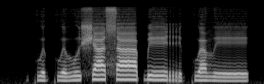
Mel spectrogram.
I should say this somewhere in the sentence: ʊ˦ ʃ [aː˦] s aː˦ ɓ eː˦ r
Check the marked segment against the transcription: incorrect: a˦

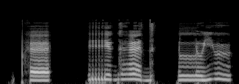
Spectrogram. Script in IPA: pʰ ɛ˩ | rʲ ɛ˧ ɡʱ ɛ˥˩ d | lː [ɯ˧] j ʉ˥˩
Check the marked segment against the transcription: incorrect: ɯ˩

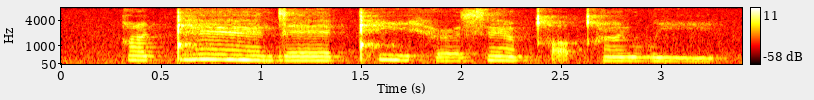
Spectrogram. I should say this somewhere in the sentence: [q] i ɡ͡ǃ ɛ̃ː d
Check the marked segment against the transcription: correct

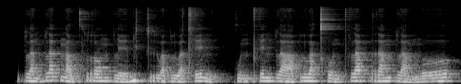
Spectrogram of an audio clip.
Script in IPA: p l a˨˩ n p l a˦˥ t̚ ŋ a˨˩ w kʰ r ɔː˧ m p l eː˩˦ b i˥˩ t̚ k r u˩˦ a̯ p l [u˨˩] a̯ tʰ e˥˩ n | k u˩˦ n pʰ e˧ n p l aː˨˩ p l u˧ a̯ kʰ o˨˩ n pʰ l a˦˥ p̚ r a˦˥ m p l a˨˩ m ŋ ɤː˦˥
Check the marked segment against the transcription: correct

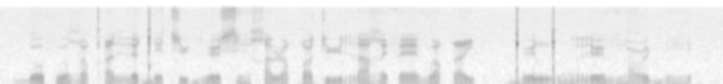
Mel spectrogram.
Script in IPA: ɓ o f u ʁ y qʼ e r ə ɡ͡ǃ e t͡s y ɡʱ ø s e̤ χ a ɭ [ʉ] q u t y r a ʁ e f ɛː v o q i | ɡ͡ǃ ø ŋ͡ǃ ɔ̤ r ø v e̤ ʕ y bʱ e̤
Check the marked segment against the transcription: incorrect: ø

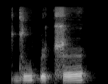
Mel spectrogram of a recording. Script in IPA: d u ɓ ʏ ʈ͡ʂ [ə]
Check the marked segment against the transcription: correct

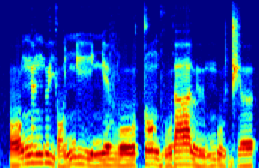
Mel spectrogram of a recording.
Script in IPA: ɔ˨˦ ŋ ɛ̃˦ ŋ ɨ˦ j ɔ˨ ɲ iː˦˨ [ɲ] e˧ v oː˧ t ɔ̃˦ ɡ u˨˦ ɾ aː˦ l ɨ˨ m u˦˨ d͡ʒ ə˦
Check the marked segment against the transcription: correct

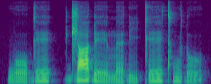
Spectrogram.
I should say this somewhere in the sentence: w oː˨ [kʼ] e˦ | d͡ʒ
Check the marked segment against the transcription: incorrect: ɡ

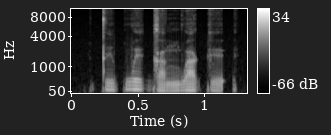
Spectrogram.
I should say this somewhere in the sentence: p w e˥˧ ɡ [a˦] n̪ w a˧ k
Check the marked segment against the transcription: incorrect: a˨˩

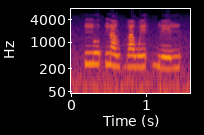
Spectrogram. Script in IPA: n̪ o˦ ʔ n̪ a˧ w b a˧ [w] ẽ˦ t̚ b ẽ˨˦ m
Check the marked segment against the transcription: correct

